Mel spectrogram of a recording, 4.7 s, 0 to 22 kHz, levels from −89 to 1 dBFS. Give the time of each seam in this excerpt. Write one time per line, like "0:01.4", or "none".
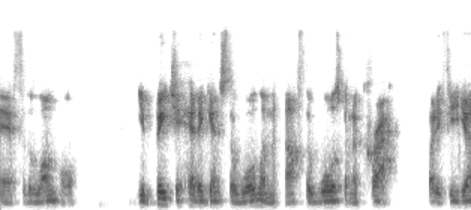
0:01.2

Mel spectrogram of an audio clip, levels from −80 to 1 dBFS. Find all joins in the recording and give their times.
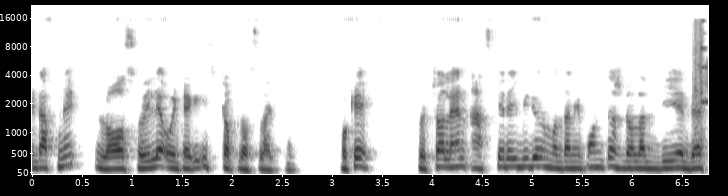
none

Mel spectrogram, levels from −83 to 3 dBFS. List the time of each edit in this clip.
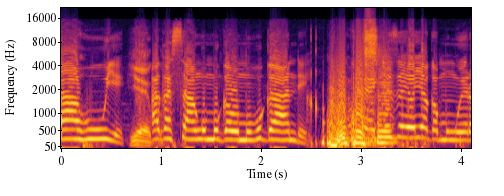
0:02.5

